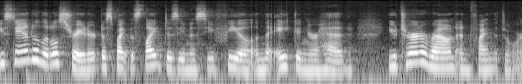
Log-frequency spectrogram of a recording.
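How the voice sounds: The reader's natural voice moves with lively intonation.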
